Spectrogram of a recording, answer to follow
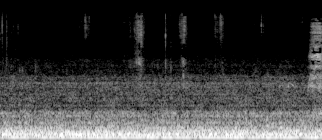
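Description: Faint rustling and soft crackles of a damp tulle lace appliqué being handled and squeezed, over a steady low hum.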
